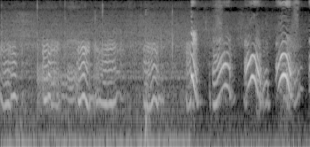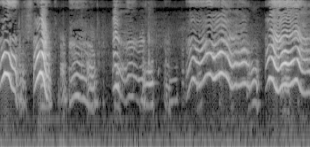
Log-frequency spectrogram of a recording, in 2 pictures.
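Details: Newborn Labrador Retriever puppies nursing on their mother, giving a string of high, wavering whimpers and squeals that rise and fall, several per second in bursts, with soft low rumbling underneath.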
